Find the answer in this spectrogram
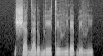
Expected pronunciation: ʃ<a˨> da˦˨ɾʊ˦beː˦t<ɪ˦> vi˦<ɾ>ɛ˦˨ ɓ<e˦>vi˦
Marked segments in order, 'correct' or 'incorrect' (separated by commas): incorrect, correct, correct, incorrect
